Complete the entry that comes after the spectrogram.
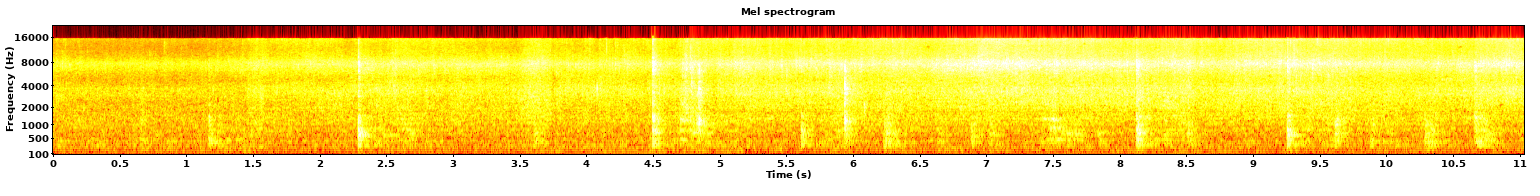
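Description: Chicken pieces and onions sizzling in hot oil in a metal wok-shaped pan while a metal spatula stirs them, knocking and scraping against the pan at irregular intervals. The sizzle grows louder about halfway through as the spice-coated chicken is turned into the oil.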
